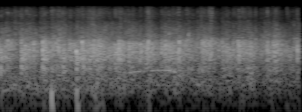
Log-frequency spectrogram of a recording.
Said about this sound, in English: Two, you will get a spontaneous round of applause from everyone in TEDx Technion.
